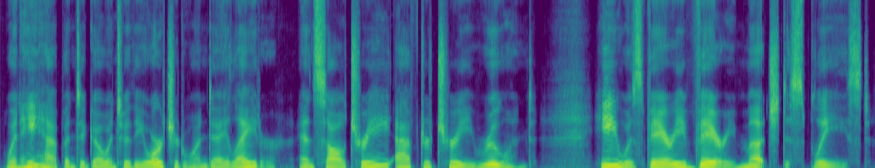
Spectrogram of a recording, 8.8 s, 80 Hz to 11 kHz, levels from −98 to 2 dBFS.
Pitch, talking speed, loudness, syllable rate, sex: 195 Hz, 160 wpm, -18 LUFS, 4.4 syllables/s, female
